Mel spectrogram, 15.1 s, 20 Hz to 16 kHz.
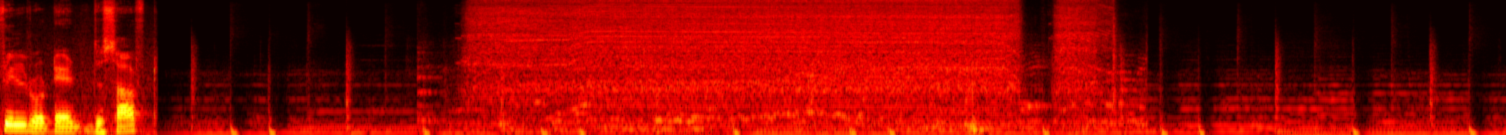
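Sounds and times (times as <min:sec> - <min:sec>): background music: 0:00.0 - 0:15.0
cordless drill against plastic: 0:04.6 - 0:11.5.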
